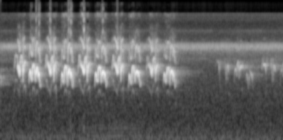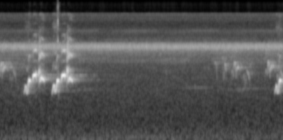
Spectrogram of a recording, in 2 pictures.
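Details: Sooty-headed bulbul among scrub, recorded for bird luring: a fast, excited run of about a dozen chattering bubbly notes, then two lower rising whistles and a later faint note, over a steady high whine.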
